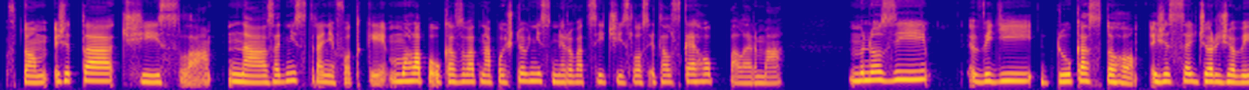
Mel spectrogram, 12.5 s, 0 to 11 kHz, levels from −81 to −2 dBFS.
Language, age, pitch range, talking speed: Czech, 10-29, 205-235 Hz, 120 wpm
